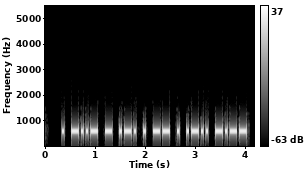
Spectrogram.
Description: Morse code, heard as a keyed tone, about 25 wpm, 600 Hz. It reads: EXTREMELY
